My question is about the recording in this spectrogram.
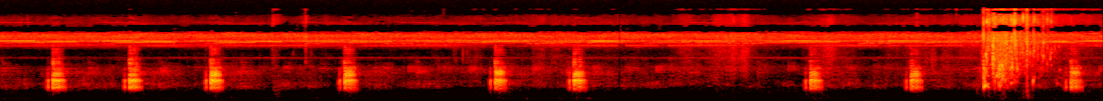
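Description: Steady high-pitched night chorus of crickets and other insects. Over it, short low notes repeat irregularly about once a second, and a brief splash of water comes near the end.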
